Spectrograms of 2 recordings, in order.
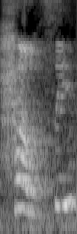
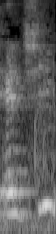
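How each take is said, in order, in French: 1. Il est prononcé avec un accent américain. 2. Il est prononcé avec un accent français.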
